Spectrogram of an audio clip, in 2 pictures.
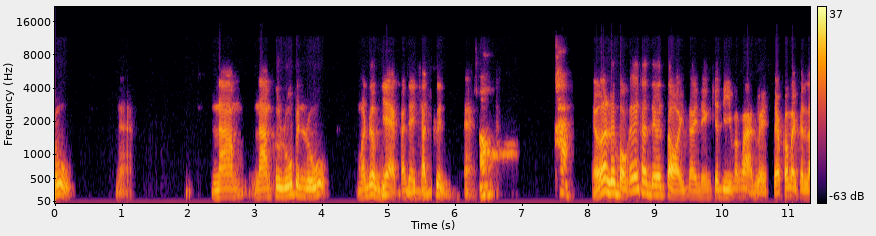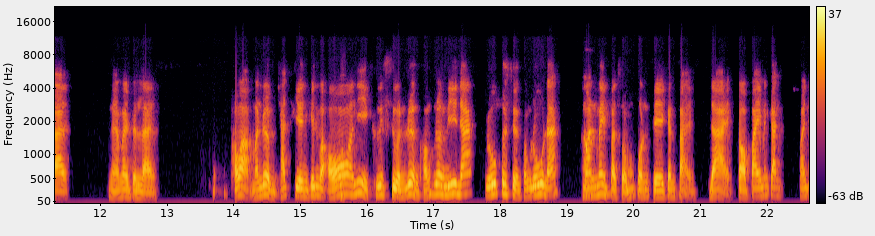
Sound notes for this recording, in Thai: คอร์สออนไลน์ (ผ่านโปรแกรม Zoom)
